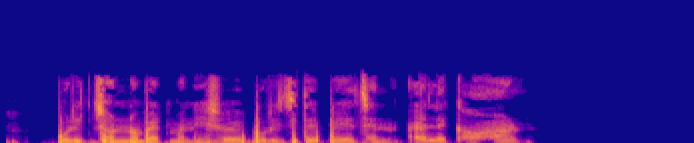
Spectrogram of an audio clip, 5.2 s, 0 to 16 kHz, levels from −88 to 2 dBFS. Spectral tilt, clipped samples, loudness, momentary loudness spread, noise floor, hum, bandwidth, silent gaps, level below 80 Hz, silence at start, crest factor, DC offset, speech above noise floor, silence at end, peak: -4.5 dB/octave; under 0.1%; -24 LUFS; 10 LU; under -90 dBFS; none; 8 kHz; none; -58 dBFS; 0.05 s; 22 dB; under 0.1%; over 66 dB; 1.35 s; -2 dBFS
